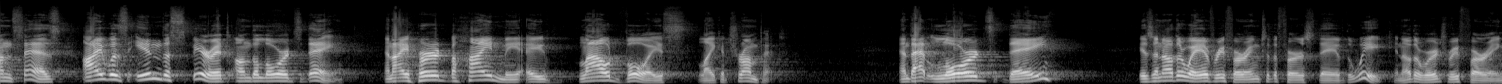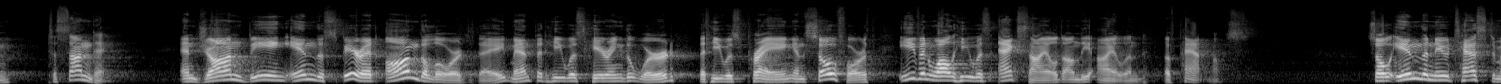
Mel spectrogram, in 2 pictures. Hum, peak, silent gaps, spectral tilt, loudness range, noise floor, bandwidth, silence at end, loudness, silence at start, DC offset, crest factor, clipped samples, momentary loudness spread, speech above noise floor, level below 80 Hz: none; 0 dBFS; none; -4.5 dB/octave; 6 LU; -59 dBFS; 15.5 kHz; 0 s; -16 LUFS; 0 s; under 0.1%; 18 dB; under 0.1%; 12 LU; 42 dB; -70 dBFS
